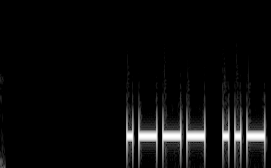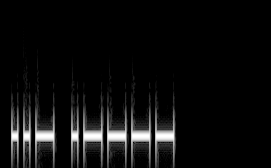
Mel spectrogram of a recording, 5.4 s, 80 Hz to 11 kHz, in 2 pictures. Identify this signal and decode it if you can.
Morse code, heard as a keyed tone, about 20 wpm, 700 Hz. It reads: JUU1
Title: Four Challenging Letter-Number Combinations 20wpm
